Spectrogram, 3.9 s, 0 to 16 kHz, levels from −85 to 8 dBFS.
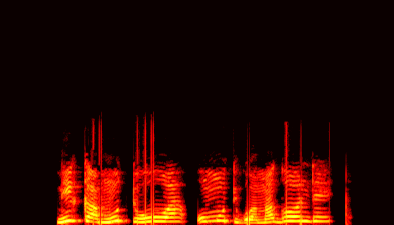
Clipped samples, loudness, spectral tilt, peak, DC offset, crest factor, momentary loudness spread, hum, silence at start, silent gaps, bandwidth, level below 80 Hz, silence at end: under 0.1%; -15 LUFS; -7 dB/octave; 0 dBFS; under 0.1%; 14 dB; 8 LU; none; 0.6 s; 1.91-1.95 s; 7 kHz; -50 dBFS; 0.65 s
